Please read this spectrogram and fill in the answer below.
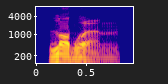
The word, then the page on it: lobworm: British English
